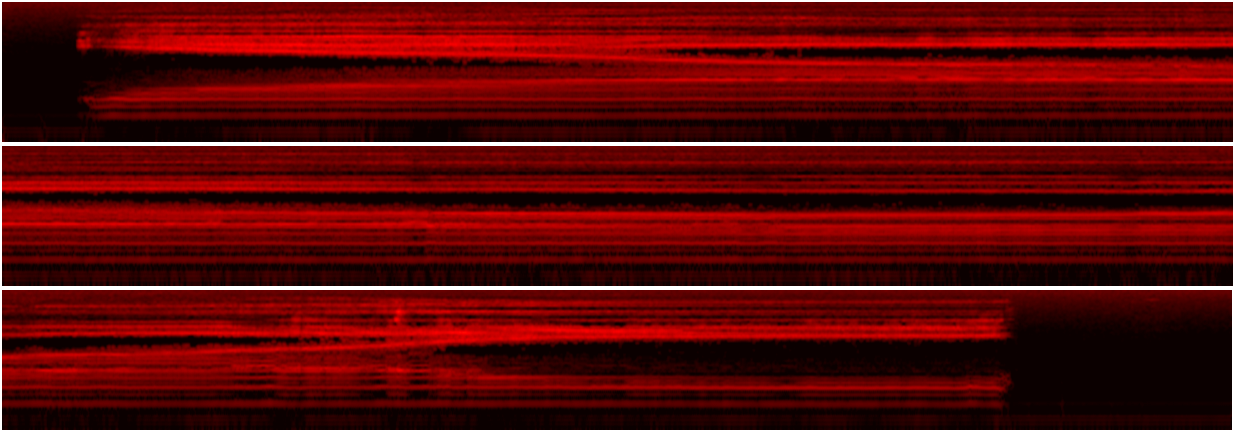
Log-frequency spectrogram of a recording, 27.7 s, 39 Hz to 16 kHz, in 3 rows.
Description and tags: Gyuto Voice 1 (63hz) natural flange (Broadcast wave format)
192, meditation, multi-phonic, throat-singing, tone, pure, multiphonic, voice, clean, solfeggio, 24, frequency, gyuto, toning, ambient, hz, khz, bit, raw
